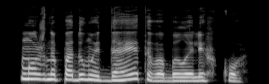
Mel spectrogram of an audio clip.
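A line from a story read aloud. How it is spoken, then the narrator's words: Sighing. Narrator (Russian): вздохнула я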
